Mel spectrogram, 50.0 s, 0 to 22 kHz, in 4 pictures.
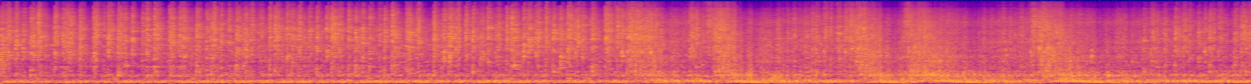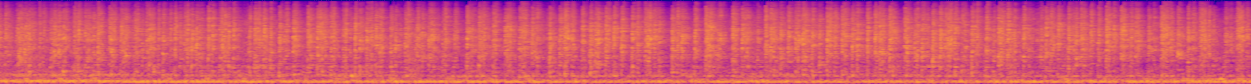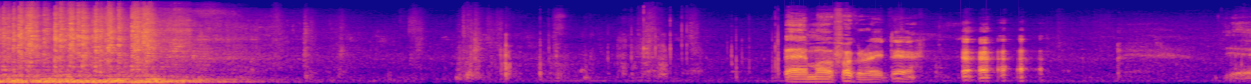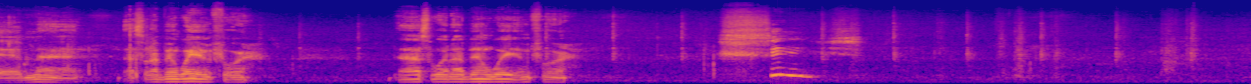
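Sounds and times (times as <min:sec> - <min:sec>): truck engine revving and idling: 0:00.0 - 0:28.2.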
